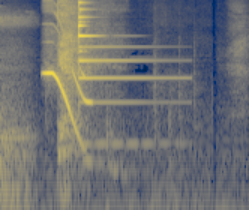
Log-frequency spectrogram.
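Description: Editing transition sound effect: a quick falling glide in pitch, then a bright chime that rings and fades away over about a second.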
